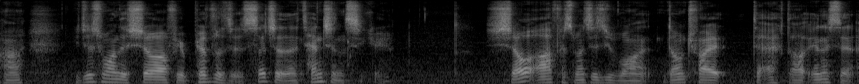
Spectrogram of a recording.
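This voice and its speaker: A man's voice: fairly low pitch, darkish tone, a little hiss or hum, lightly acted. A man voicing a hostile, suspicious young man who accuses and snaps at others. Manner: accusing, defensive.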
